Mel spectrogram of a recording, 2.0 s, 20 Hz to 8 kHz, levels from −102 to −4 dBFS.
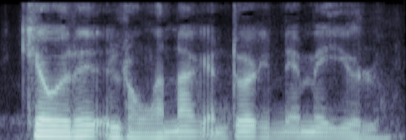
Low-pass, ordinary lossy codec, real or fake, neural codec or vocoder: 7.2 kHz; MP3, 48 kbps; fake; codec, 16 kHz, 2 kbps, X-Codec, HuBERT features, trained on LibriSpeech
